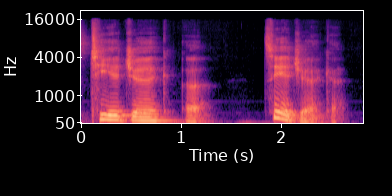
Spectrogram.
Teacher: To pronounce this properly, replace that ER sound at the end with the little schwa sound.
